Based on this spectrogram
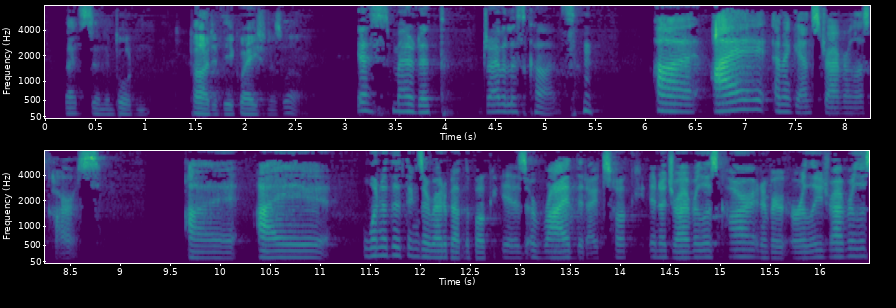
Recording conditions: live audience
